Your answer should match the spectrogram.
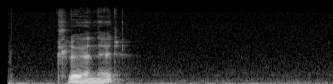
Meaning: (verb) present of kløne; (noun) indefinite plural of kløne
- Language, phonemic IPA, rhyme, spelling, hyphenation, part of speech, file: Norwegian Bokmål, /ˈkløːnər/, -ər, kløner, klø‧ner, verb / noun, Nb-kløner.ogg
